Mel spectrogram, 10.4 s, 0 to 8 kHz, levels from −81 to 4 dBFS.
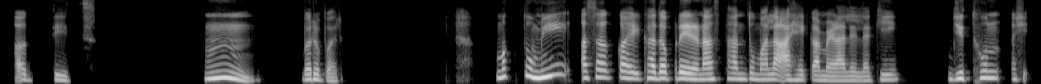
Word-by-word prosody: अगदीच. 170 - -8 1.1
हं, 215 - +4 0.5
बरोबर. 165 -9 -2 1.6
मग 270 - +1 0.2
तुम्ही 275 +1 +6 0.3
असं 250 +2 +1
का 240 - +3
एखादं 220 +2 +2
प्रेरणास्थान 195 -1 +3
तुम्हाला 185 -2 +1
आहे 170 0 +1
का 165 - +1
मिळालेलं 150 -1 -2
की 175 -1 -5 0.6
जिथून 225 +4 0
अशी 185 - -8
195 Hz, 90 wpm, -20 LUFS, 170-230 Hz, 1.6 s, तुम्ही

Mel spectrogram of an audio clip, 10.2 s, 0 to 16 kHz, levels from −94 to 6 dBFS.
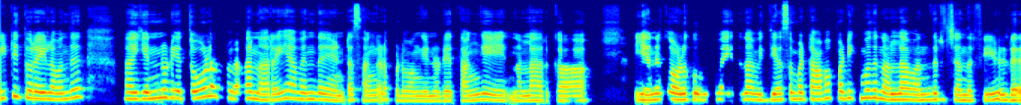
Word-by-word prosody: ID 250 +7 0
துறையில 225 -3 +4
வந்து, 240 +6 0 0.5
அ - - +2 0.2
என்னுடைய 260 +1 +1
தோழர்களலாம் 245 -5 +1
நெறையா 210 +6 0
வந்து 215 -1 0
என்ட 170 - -3
சங்கடப்படுவாங்க. 170 -3 -3
"என்னுடைய 160 0 -2
தங்கை 190 +4 0 0.3
நல்லாயிருக்கா. 165 -1 -2 0.8
எனக்கும் 210 +3 +1
அவளுக்கும் 200 0 +4
1 190 - -15
வயது 205 0 -10
தான் 205 - 0
வித்தியாசம். 200 +4 0
பட் 215 0 -2
அவ 245 +3 -2
படிக்கும்போது, 255 +2 0
நல்லா 200 0 +4
வந்துருச்சு 195 0 -1
அந்த 175 -1 0
ஃபீல்டு. 190 -1 +2
205 Hz, 155 wpm, -23 LUFS, 185-240 Hz, 0.8 s, துறையில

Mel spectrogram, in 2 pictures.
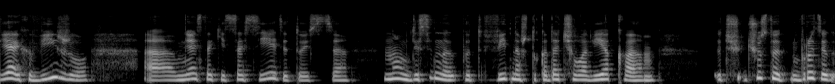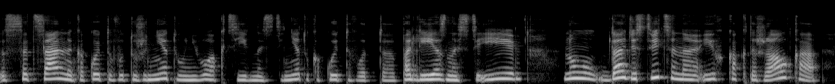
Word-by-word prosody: я 265 +3 +3
их 225 -1 -3
вижу. 220 - 0 0.5
А, 195 0 -2
у - - -5
меня 215 +5 0
есть 255 - -5
такие 225 -4 -5
соседи. 225 +3 -5
То 190 0 -10
есть, 185 +1 -10
а, 195 -1 -6 0.3
ну, 250 0 +1
действительно, 220 0 -1
вот 215 0 -7
видно, 240 0 +1
что 220 +1 -8
когда 220 +2 -1
человека, 210 -3 -1 0.6
м, - - -6
чу - - -6
чувствует, 285 -5 0
ну, 215 - -1
вроде, 245 +1 +2
э, 215 -3 -4
социальной 245 +3 +3
какой-то 215 +2 -2
вот 215 +1 -6
уже 210 0 -2
нету 235 +1 +2
у - - +2
него 200 +3 +2
активности, 195 -2 -4
нету 220 +3 0
какой-то 215 0 -4
вот, 185 0 -8
э, 180 -1 -4
полезности. 215 -1 +4
И, 255 +2 +3 0.4
ну 270 -2 +5
да, 265 +8 +6
действительно, 260 -4 +3
их 245 +4 -2
как-то 245 -4 -4
жалко. 265 +11 +1
220 Hz, 160 wpm, -23 LUFS, 200-250 Hz, 0.6 s, да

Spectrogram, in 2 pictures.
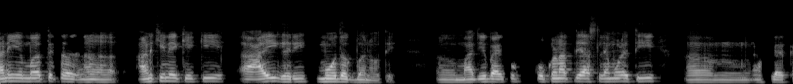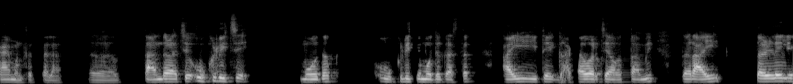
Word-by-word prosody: आणि 150 +2 +3
मग 145 0 +2
ते - - -1
अ, 115 -3 -1 0.3
आणखीन 155 +4 0
एक 145 -2 0
आहे, 140 - -2
की 150 +1 -3 0.2
आई 120 +5 +4
घरी 130 +1 0 0.2
मोदक 135 -2 +5
बनवते. 100 -4 -6 0.4
अ, - - -16
माझी 110 +3 -1
बायको 130 +1 +1 0.2
कोकणातली 140 +1 +1
असल्यामुळे 140 +1 +1
ती 145 +1 -1 0.4
अं, 105 -1 -7
आपलं 110 +1 -2
काय 115 - -1
म्हणतात 110 -5 -6
त्याला - - -8 0.4
अ, 100 -1 -9 0.3
तांदळाचे, 125 +4 +3
उकडीचे 150 -1 +1 0.6
मोदक 135 +4 +2 0.4
उकडीचे 130 0 -2
मोदक 120 -1 +2
असतात. 135 - -5 0.3
आई 120 +3 +3
इथे 125 0 -1
घाटावरचे 120 +2 +3
आहोत 110 0 -3
आम्ही 120 +4 -1 0.3
तर 125 - +1
आई 125 +5 +5 0.4
तळलेले 145 +1 +7
130 Hz, 145 wpm, -24 LUFS, 115-140 Hz, 0.6 s, तळलेले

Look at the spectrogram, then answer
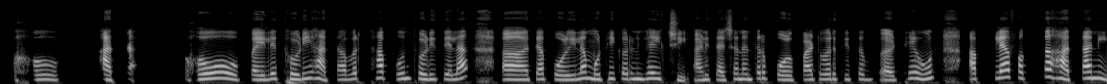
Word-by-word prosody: हो. 220 -1 -6 0.4
हाता - - +3 0.6
हो. 260 +1 +4
पहिले 215 +3 +2
थोडी 245 +3 +1
हातावर 235 -2 -2 0.2
थापून 280 -3 +1
थोडी 235 -2 +1
त्याला 235 +2 +2 0.4
अ, 225 -1 +5
त्या 240 - +2
पोळीला 220 +4 +1
मुठी 260 -1 -1
करून 255 0 0
घ्यायची. 255 -8 -2
आणि 200 +2 -2
त्याच्यानंतर 245 +5 -2
पोळपाटवर 220 +3 -2
तिथं 230 -1 -9
अ, 205 - +1
ठेवून, 275 -1 -1 0.4
आपल्या 290 +5 +5
फक्त 290 +4 -2
हातानी, 285 +1 +5
240 Hz, 130 wpm, -25 LUFS, 220-270 Hz, 0.6 s, अ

